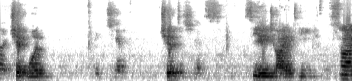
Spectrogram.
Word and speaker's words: Chitwood: but Could you say that again or spell it? Chitwood, Chip.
